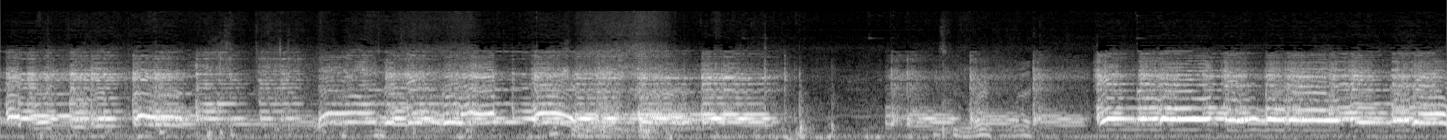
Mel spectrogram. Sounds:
speech
music

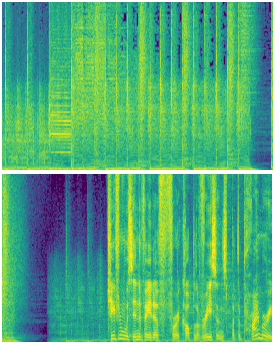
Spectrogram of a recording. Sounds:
music
speech

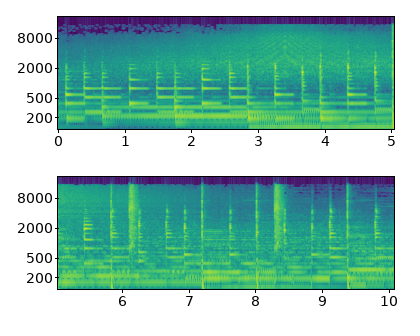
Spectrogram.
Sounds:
music

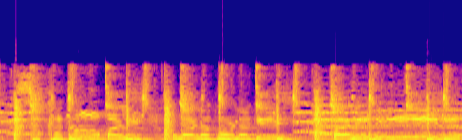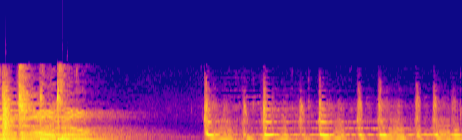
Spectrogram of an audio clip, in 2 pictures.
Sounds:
woodwind instrument
flute

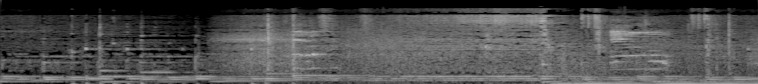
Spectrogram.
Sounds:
music

